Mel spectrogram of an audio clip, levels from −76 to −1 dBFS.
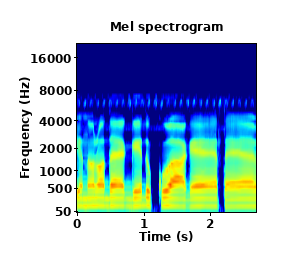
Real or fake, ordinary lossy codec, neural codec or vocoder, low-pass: real; none; none; 7.2 kHz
